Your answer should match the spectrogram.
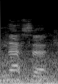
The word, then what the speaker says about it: Knesset: or is it pronounced nesset you don't pronounce the k in the knesset I don't know I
